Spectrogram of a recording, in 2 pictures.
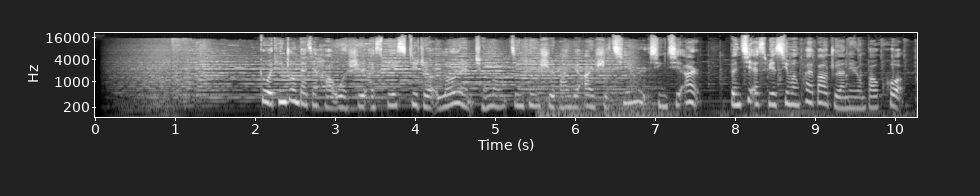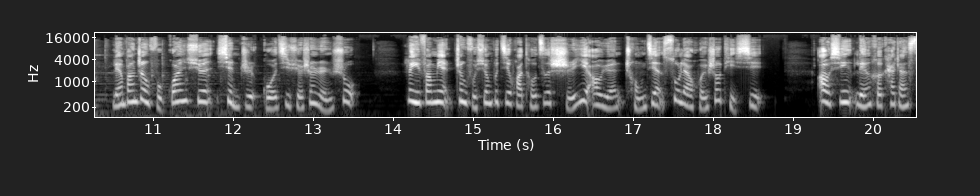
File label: mandarin news flash; SBS新闻快报; 政府官宣限制国际学生人数; SBS Chinese; 2024年8月27日：联邦政府正式宣布，计划明年将国际学生入学人数限制在27万人，其中公立大学将有14.5万个名额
